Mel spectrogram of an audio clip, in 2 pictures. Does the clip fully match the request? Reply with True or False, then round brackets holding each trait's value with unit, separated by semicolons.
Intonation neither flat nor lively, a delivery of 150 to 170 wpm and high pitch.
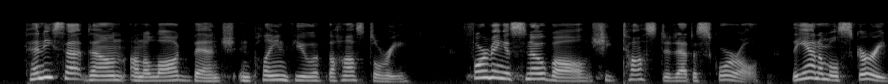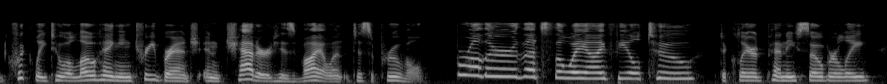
False (7.2 semitones; 160 wpm; 195 Hz)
